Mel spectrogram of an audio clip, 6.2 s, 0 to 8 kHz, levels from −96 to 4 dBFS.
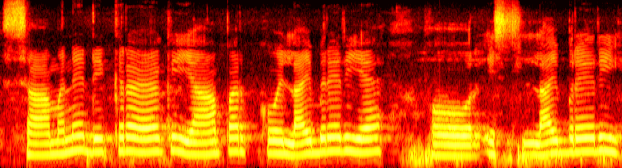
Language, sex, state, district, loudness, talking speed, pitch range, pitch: Hindi, male, Rajasthan, Bikaner, -13 LUFS, 135 wpm, 160-200 Hz, 190 Hz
